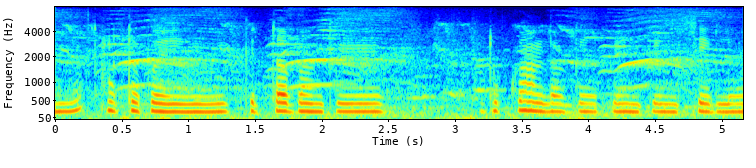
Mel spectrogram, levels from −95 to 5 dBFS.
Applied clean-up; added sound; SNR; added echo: none; Bird; 14 dB; none.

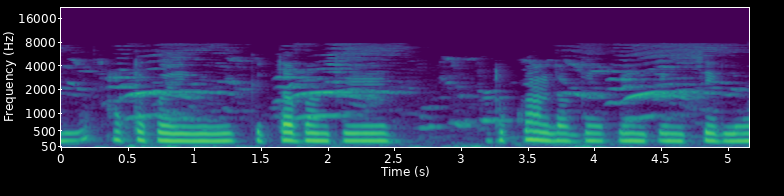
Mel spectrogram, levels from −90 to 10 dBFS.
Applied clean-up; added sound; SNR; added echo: classical method log-MMSE.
